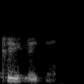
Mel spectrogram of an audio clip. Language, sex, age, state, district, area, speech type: Punjabi, male, 30-45, Punjab, Mansa, urban, conversation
